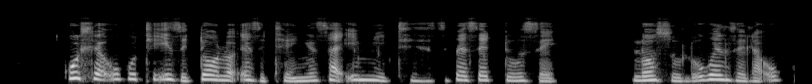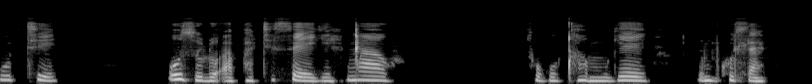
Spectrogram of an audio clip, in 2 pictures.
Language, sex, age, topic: North Ndebele, female, 36-49, health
